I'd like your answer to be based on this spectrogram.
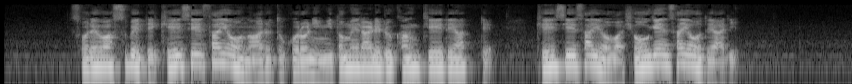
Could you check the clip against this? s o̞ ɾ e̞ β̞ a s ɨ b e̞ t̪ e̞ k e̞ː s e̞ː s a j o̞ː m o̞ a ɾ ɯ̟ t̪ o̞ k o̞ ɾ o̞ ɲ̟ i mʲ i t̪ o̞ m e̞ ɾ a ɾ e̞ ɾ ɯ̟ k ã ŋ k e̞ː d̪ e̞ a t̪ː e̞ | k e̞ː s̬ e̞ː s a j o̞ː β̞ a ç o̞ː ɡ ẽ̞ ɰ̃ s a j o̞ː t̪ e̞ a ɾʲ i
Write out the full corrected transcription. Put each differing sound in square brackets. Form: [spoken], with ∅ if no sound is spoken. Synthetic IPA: s o̞ ɾ e̞ β̞ a s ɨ b e̞ t̪ e̞ k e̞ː s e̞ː s a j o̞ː [n] o̞ a ɾ ɯ̟ t̪ o̞ k o̞ ɾ o̞ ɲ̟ i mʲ i t̪ o̞ m e̞ ɾ a ɾ e̞ ɾ ɯ̟ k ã ŋ k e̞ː d̪ e̞ a t̪ː e̞ | k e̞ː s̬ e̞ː s a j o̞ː β̞ a ç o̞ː ɡ ẽ̞ ɰ̃ s a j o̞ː [d̪] e̞ a ɾʲ i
